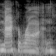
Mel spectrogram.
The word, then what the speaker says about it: macaron: It's a macaron.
